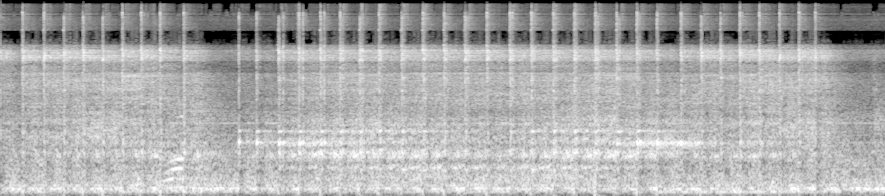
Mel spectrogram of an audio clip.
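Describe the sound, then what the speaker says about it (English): Rapid, regular hammer blows ring out close by as Studebaker metal body trim caps are reshaped, a dense tapping rhythm over a constant mechanical hum. "You just come along with a hammer and look."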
